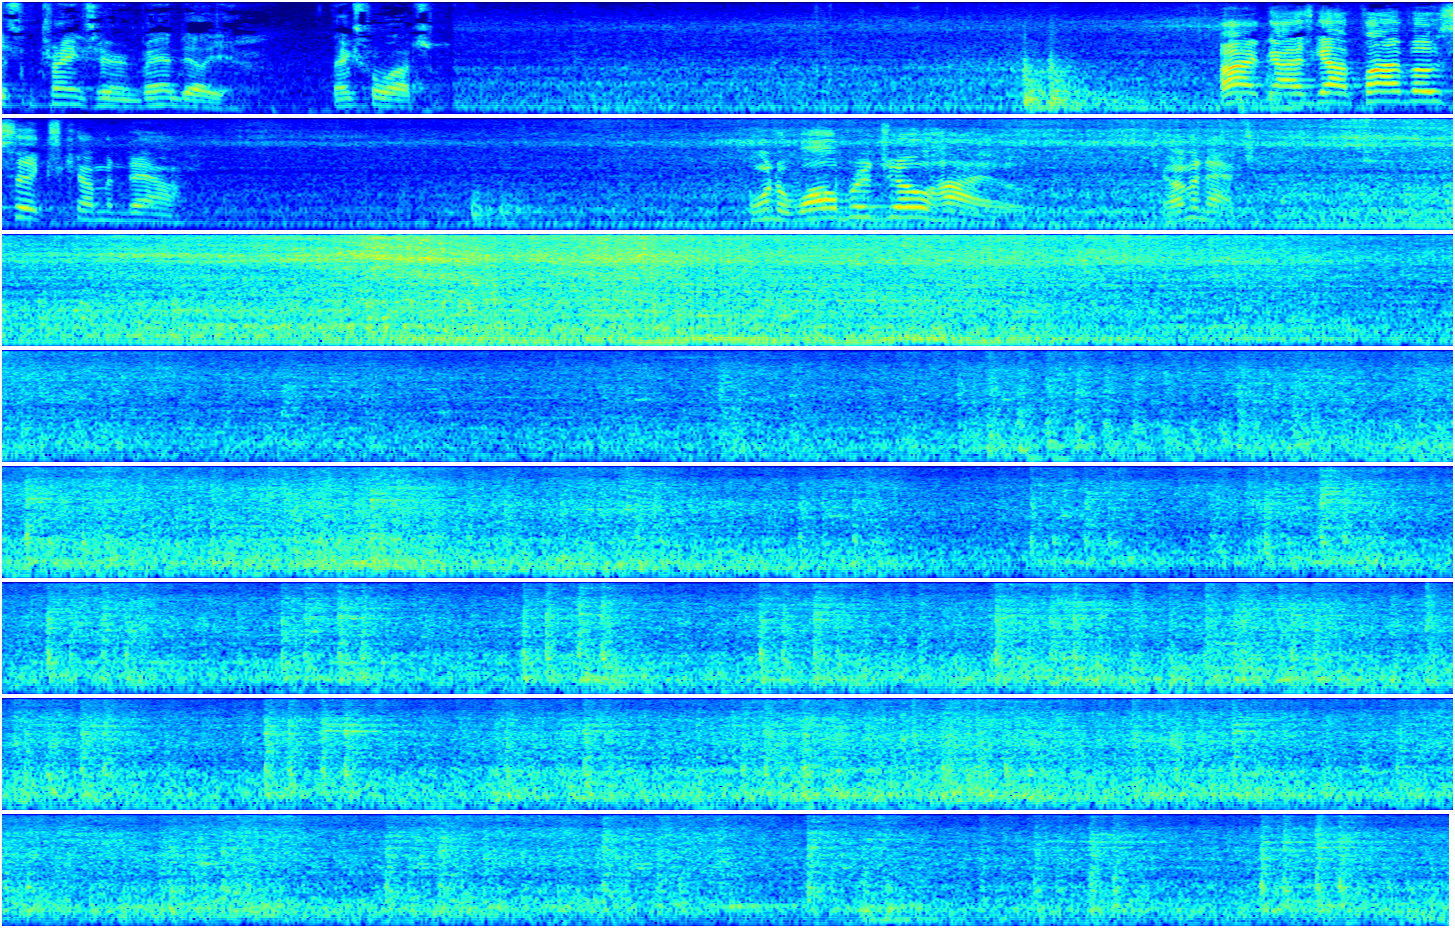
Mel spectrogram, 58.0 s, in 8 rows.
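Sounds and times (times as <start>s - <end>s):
locomotive engines humming: 1.6s - 31.4s
train wheels rumbling and clicking: 2.3s - 58.0s.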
